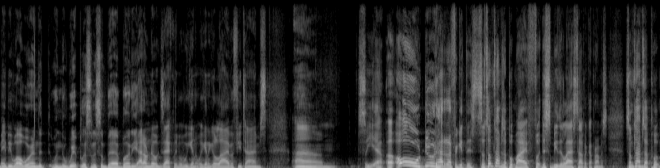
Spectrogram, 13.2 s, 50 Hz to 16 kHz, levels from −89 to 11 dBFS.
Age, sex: 30-49, male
